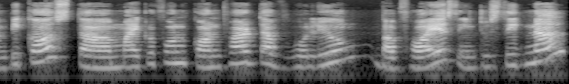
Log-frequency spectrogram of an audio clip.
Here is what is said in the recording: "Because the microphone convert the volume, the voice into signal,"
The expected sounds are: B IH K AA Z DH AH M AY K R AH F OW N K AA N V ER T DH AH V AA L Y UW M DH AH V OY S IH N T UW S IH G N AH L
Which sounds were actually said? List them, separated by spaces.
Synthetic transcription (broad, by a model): B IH K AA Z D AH M AY K R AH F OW N K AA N P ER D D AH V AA L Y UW M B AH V OY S IH N T UW S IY G N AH L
